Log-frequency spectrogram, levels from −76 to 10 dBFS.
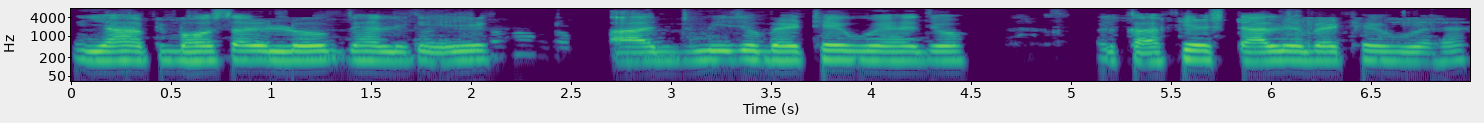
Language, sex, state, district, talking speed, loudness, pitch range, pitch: Hindi, male, Bihar, Vaishali, 190 wpm, -15 LUFS, 155-170 Hz, 160 Hz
